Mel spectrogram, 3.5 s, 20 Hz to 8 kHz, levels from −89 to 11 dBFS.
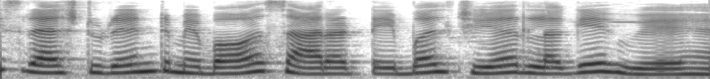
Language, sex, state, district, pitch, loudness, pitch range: Hindi, female, Jharkhand, Garhwa, 260 Hz, -14 LUFS, 225-295 Hz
